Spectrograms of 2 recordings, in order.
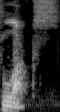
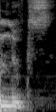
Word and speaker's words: lux: It's lux or loose, however you want to pronounce it.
